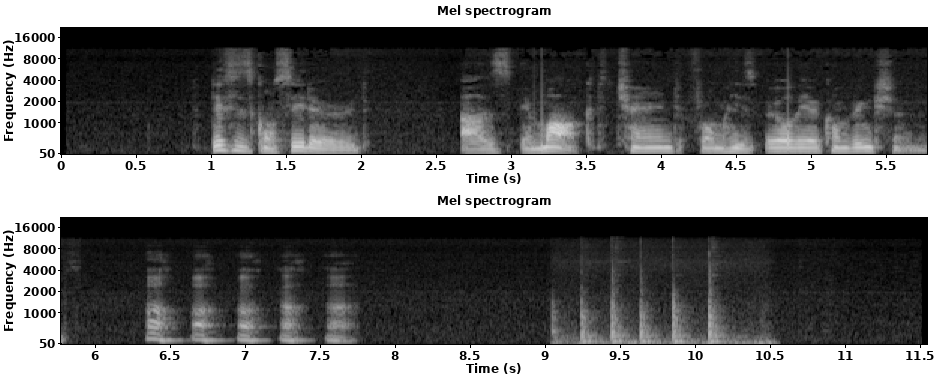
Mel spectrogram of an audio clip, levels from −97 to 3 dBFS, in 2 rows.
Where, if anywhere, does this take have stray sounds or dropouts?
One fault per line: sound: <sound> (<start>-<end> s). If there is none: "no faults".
sound: laugh (6.3-7.8 s)
sound: thud (9.0-10.6 s)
